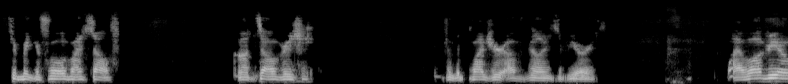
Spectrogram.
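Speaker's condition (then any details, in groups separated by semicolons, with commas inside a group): Muscular dystrophy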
